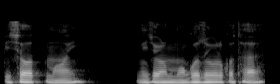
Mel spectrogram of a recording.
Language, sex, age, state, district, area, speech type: Assamese, male, 30-45, Assam, Biswanath, rural, spontaneous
